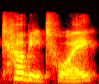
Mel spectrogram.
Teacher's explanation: we have the t phoneme and then the uh vowel the b phoneme and then that e vowel another phoneme and then the oi diphthong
